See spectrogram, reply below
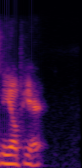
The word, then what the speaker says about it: Neil Peart: So I wonder whose name is more mispronounced, yours by Ed or Neil Peart by everybody. – Yeah. – Because forever, I think I just learned it was Neil Peart, recently.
